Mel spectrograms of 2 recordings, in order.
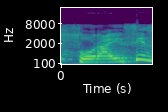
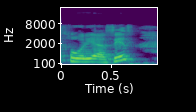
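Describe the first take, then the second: First: The middle sounds like 'rye'. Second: The middle sounds like 'ree-ah'. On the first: This is how ordinary people say it. "वो उसको सोराइसिस बोलता है" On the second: This is the medical way of saying it. "That is the medical pronunciation"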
